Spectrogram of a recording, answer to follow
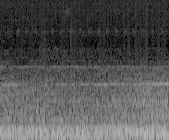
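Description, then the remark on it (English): A steady, low rumbling drone of an airplane flying overhead, holding an even loudness throughout with a faint thin whine above the roar and no voices. “Why is the plane coming from that direction?”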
